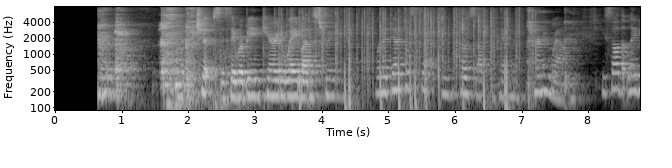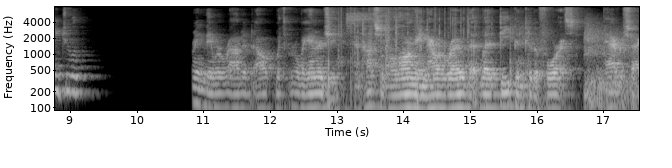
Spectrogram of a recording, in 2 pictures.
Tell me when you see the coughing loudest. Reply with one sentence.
The loudest moment of the coughing is at 2 seconds.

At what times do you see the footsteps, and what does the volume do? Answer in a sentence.
The footsteps can't be heard in this clip.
